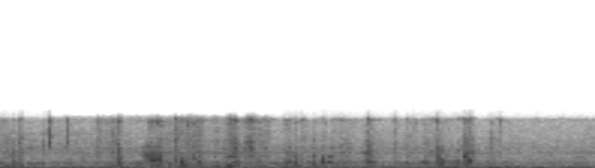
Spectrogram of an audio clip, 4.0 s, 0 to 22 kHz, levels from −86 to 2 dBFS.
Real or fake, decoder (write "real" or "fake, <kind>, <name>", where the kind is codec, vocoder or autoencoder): real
